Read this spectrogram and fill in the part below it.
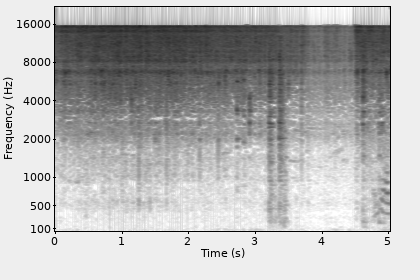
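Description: Minced garlic sizzles and fries steadily in a hot pan, a loud continuous crackle with brief stirring scrapes near the end.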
